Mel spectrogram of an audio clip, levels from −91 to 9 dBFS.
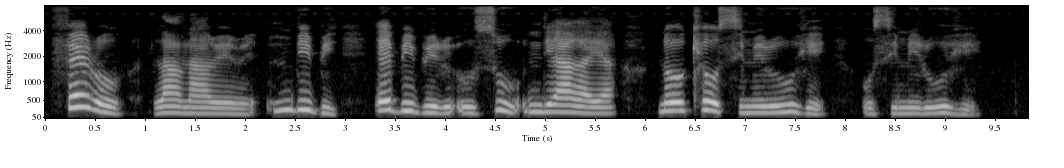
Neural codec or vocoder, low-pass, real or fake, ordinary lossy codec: none; none; real; none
